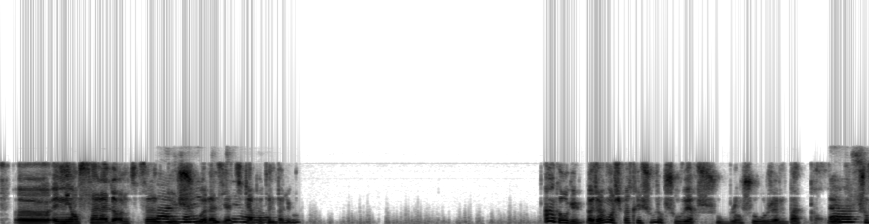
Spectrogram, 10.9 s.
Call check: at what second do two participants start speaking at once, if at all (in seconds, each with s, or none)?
1.9 s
